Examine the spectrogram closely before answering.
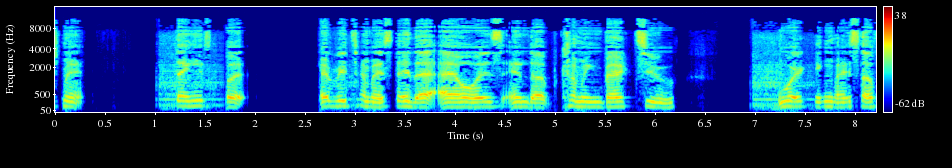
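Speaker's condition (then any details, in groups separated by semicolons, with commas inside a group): Cerebral palsy; cerebral palsy, prenatal oxygen loss, cannot walk, power wheelchair; can speak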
